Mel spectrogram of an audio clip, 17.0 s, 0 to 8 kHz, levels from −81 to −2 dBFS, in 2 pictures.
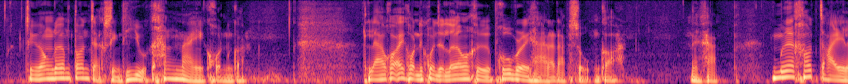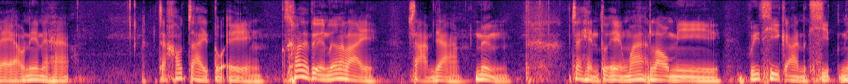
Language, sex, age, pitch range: Thai, male, 20-39, 85-115 Hz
